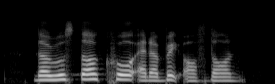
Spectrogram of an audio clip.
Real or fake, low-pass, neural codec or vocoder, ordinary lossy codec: fake; none; codec, 16 kHz, 0.7 kbps, FocalCodec; none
